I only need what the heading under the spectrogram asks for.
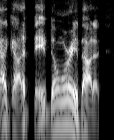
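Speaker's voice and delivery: mock swaggering, chest-puffing boastful voice. Imagining a groom puffing out his chest to his bride: imitating a chest-puffing boast. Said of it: "trying to bump out his chest and be like".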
